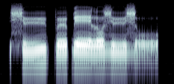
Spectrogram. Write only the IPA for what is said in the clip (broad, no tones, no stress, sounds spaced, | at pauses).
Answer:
s yː p ø ɓ eː l o z yː z o̰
